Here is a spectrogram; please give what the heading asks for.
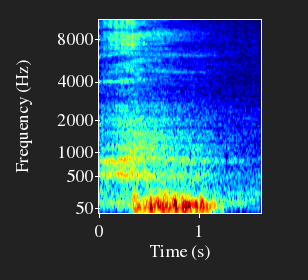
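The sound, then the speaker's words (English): A single forceful exhale, with breath pushed out in a low, rushing puff that lasts about a second and then fades. It is heard alone, without speech. “So breathe in. Grab all of that energy in a ball, put it on your throat, and breathe it out.”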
